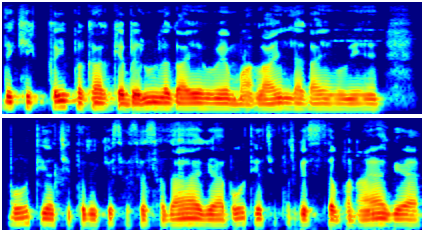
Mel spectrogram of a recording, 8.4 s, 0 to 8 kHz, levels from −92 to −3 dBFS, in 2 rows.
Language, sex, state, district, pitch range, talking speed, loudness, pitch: Hindi, male, Bihar, Jahanabad, 95-110 Hz, 190 wpm, -18 LUFS, 100 Hz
